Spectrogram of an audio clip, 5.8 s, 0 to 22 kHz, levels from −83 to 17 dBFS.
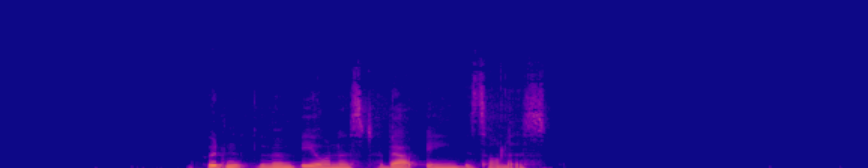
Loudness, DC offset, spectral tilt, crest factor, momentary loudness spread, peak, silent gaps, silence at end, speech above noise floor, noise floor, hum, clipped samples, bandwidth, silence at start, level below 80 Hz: -29 LUFS; under 0.1%; -8 dB/octave; 22 dB; 13 LU; -10 dBFS; none; 2.15 s; over 62 dB; under -90 dBFS; none; under 0.1%; 12.5 kHz; 1.4 s; -72 dBFS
